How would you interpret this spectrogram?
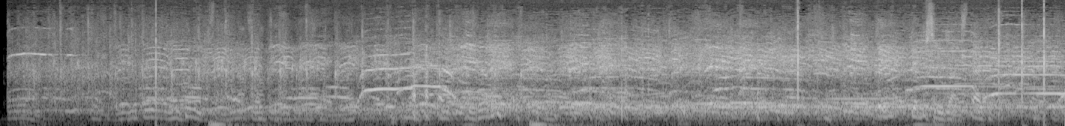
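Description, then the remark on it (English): A large crowd at a rally roars and chants "VP, VP, VP" after Vivek finished his speech and shook hands with Donald Trump. Many voices rise steadily and stay loud throughout, with scattered claps and shouts mixed into the dense noise. “After Vivek wrapped up his speech and he went over there and shook hands with Donald Trump and they kind of whispered something to each other, the crowd starts chanting, VP, VP, VP.”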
